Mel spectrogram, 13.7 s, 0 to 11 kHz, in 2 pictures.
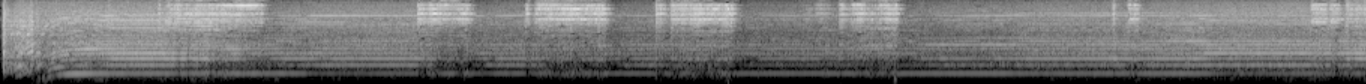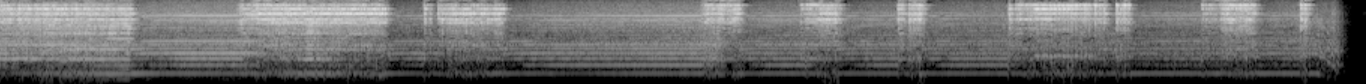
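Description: A small angle grinder fitted with a Diablo 3-inch diamond blade sands and shapes wood in repeated close, loud grinding bursts separated by short pauses, with no talking.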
